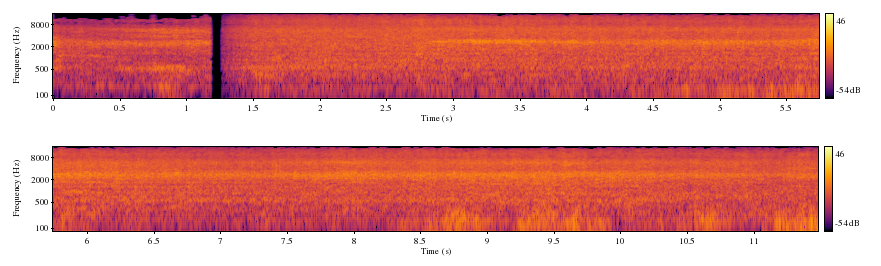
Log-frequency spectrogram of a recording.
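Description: Water gushing from an irrigation pipe outlet into a concrete tank, a steady loud rush that starts suddenly about a second in.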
